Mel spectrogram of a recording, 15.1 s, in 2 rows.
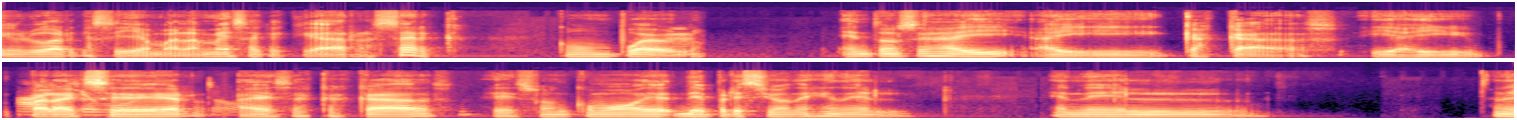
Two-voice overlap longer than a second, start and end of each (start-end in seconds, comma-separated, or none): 7.6-8.9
